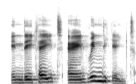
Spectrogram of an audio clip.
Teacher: perfect और slant rhyme in which the emphasis falls on the third to last syllable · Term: डेक्टेलिक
